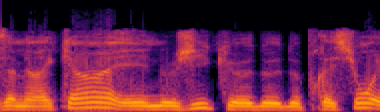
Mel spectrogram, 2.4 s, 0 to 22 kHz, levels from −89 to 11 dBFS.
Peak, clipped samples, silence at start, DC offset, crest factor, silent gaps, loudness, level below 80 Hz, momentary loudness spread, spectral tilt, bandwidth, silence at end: -2 dBFS; under 0.1%; 0 s; under 0.1%; 10 dB; none; -13 LUFS; -48 dBFS; 2 LU; -6 dB/octave; 7.8 kHz; 0 s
